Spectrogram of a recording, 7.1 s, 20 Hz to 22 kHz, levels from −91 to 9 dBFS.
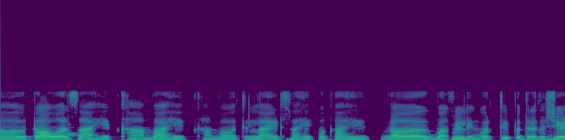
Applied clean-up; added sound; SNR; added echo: classical method spectral subtraction.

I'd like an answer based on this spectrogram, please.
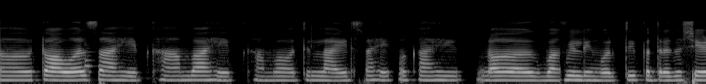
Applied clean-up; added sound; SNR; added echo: neural mask model RNNoise.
